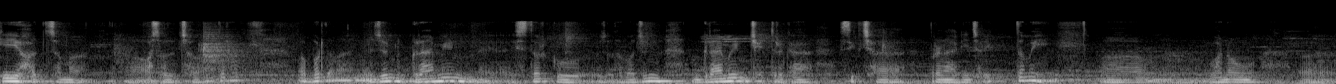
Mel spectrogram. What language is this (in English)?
Nepali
